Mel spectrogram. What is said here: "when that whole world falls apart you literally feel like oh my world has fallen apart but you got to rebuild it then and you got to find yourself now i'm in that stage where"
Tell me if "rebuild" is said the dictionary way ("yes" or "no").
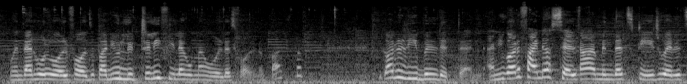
yes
